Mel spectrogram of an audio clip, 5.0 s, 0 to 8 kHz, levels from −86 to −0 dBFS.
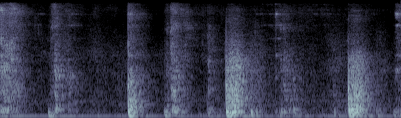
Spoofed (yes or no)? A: no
